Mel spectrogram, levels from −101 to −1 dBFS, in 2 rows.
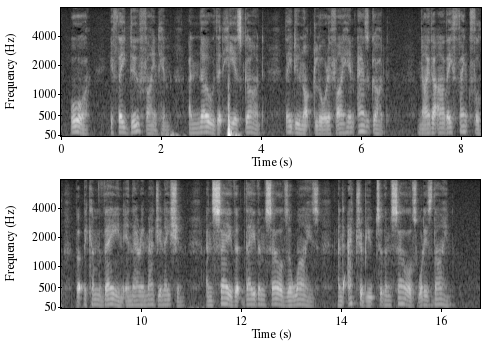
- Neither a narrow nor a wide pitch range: Yes, average, 3.6 semitones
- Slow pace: No, average, 155 wpm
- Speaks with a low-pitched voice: Yes, low, 110 Hz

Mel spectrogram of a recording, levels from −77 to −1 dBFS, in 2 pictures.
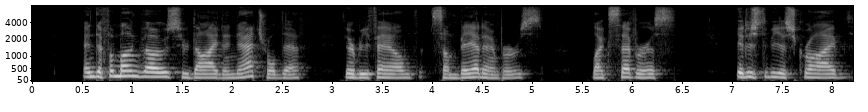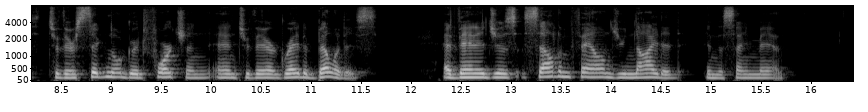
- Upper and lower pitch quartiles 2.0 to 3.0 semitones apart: Yes, narrow, 2.6 semitones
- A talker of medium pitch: Yes, medium, 150 Hz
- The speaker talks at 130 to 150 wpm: Yes, average, 145 wpm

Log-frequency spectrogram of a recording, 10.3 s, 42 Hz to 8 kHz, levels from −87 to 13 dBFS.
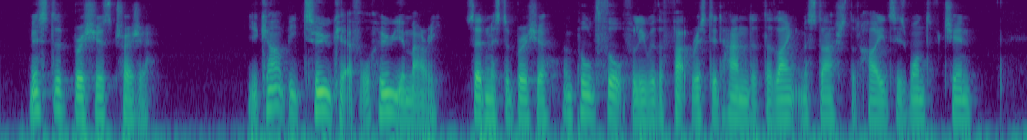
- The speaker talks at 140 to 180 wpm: No, average, 195 wpm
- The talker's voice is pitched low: Yes, low, 100 Hz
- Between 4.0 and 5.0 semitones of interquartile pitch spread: No, average, 2.7 semitones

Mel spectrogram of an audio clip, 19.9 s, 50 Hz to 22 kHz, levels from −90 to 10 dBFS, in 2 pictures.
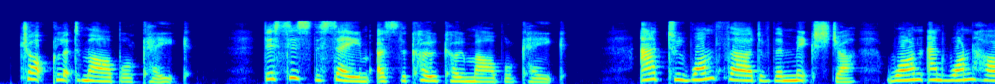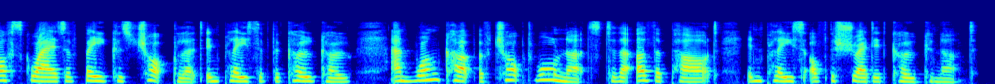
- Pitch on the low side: No, high, 205 Hz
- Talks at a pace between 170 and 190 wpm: No, average, 145 wpm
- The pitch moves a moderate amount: Yes, average, 4.2 semitones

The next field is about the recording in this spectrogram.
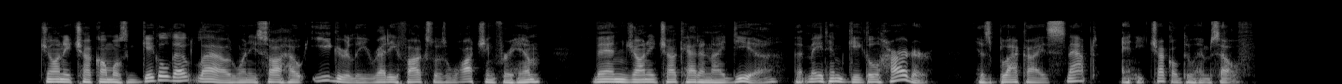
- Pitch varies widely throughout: No, average, 4.0 semitones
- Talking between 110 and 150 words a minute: No, average, 165 wpm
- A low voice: Yes, low, 110 Hz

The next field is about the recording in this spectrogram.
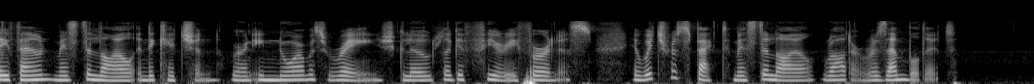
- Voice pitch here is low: No, high, 200 Hz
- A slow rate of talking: No, average, 150 wpm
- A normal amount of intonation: No, narrow, 1.5 semitones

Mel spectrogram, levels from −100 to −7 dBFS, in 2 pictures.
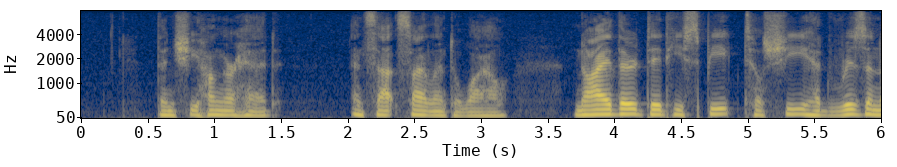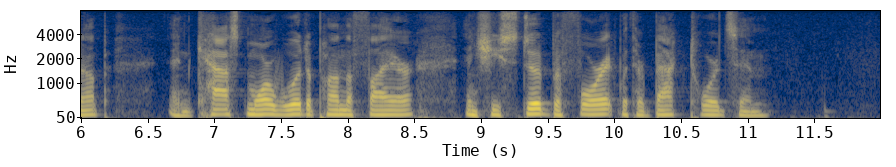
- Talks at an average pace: Yes, average, 180 wpm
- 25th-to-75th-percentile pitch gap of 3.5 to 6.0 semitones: No, average, 2.8 semitones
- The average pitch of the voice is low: Yes, low, 125 Hz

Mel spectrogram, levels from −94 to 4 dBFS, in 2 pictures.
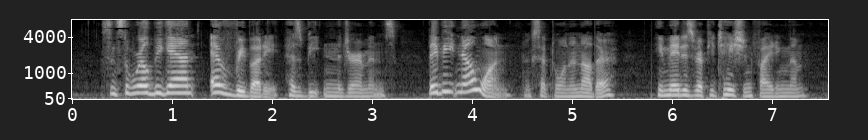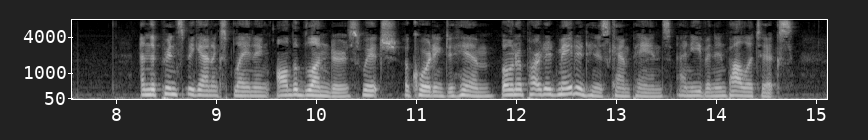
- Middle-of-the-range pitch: Yes, medium, 170 Hz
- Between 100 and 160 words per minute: No, average, 170 wpm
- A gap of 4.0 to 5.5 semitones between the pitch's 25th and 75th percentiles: Yes, average, 5.2 semitones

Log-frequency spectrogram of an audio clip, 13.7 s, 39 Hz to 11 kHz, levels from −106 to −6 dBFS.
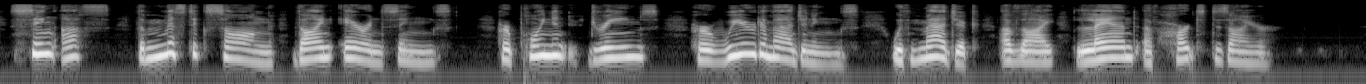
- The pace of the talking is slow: Yes, slow, 100 wpm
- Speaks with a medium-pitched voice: No, high, 210 Hz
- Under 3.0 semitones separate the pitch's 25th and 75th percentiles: No, average, 5.1 semitones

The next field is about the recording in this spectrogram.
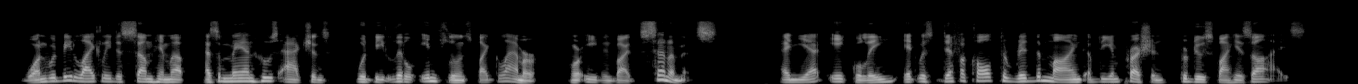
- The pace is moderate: Yes, average, 180 wpm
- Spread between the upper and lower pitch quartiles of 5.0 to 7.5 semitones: Yes, average, 5.3 semitones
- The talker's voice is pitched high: No, low, 125 Hz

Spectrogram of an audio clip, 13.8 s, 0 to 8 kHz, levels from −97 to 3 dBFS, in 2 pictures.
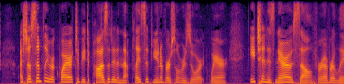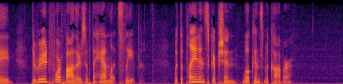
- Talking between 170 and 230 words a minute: No, average, 155 wpm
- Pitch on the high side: Yes, high, 200 Hz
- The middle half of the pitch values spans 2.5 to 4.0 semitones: No, average, 4.5 semitones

